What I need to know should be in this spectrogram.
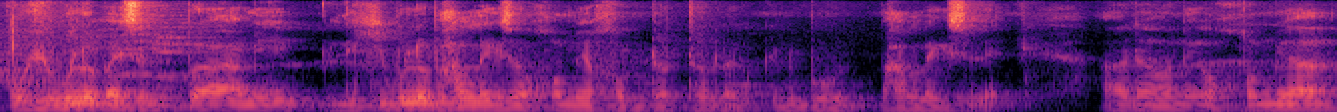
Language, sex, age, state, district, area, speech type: Assamese, male, 30-45, Assam, Nagaon, rural, spontaneous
